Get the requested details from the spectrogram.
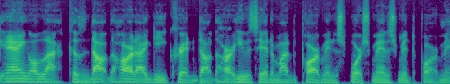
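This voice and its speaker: A man with an American accent speaks at a fairly low pitch with ordinary pitch variation. The recording is very clean and the background silent. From US South, Ocala, Central Florida. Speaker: podcast co-host. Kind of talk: casual chat.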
